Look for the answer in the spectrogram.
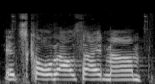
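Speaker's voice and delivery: put-on high whiny kid; mock kid voice. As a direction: complain to mom like a child. Kid voice to mom.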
